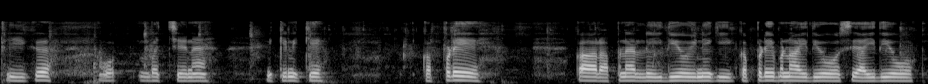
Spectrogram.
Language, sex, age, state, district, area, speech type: Dogri, female, 60+, Jammu and Kashmir, Samba, rural, spontaneous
